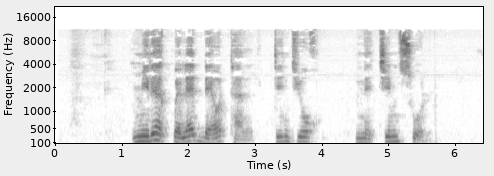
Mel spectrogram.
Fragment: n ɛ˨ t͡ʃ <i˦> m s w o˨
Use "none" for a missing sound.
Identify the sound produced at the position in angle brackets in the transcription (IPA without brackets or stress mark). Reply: i˦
